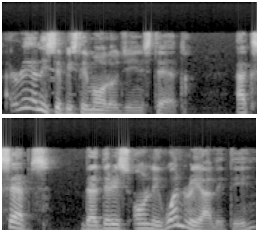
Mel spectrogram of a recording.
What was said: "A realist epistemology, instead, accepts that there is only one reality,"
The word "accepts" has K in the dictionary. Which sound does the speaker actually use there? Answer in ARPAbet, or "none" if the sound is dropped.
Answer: K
